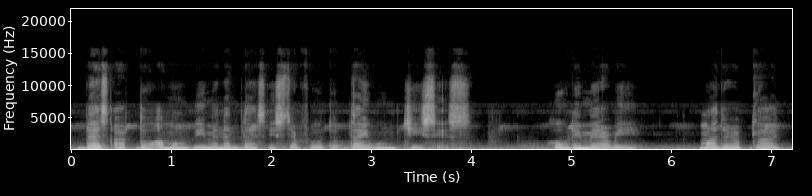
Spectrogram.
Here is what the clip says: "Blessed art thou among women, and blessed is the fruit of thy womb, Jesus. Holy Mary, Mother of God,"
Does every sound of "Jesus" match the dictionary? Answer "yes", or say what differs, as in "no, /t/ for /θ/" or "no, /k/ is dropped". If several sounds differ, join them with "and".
no, /s/ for /z/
